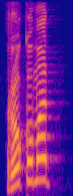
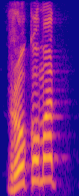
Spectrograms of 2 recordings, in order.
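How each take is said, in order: Both takes have the same delivery.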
